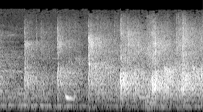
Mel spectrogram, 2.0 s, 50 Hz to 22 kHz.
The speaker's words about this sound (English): I was not expecting that to get a clap. Praise God. I like the 11 a.m. service.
